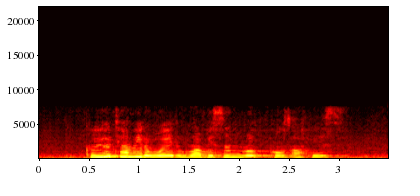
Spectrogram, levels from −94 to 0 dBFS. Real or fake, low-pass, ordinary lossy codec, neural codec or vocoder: fake; none; none; codec, 16 kHz, 8 kbps, FreqCodec, smaller model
